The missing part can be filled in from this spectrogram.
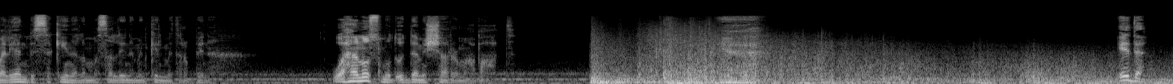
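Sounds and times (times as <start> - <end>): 
speech: 0.0 - 2.4, 3.3 - 5.3, 11.2 - 11.6
thunder from a lightning strike setting a tree alight: 5.8 - 11.7.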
